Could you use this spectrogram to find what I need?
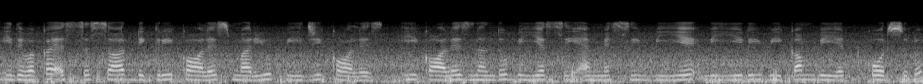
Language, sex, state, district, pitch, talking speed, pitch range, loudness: Telugu, female, Andhra Pradesh, Srikakulam, 210 Hz, 155 wpm, 200-220 Hz, -17 LUFS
